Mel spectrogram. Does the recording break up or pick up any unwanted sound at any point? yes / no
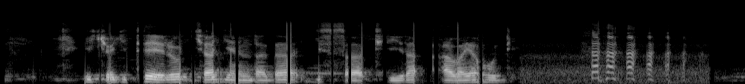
yes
